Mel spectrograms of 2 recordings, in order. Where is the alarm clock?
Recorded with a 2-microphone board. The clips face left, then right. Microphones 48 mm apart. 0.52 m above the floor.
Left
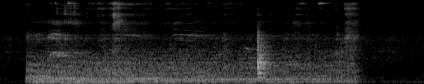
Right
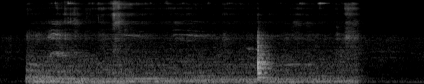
I don't hear an alarm clock.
